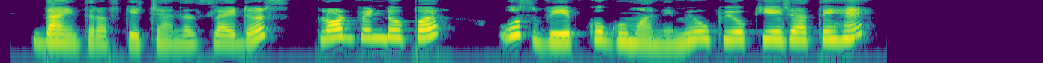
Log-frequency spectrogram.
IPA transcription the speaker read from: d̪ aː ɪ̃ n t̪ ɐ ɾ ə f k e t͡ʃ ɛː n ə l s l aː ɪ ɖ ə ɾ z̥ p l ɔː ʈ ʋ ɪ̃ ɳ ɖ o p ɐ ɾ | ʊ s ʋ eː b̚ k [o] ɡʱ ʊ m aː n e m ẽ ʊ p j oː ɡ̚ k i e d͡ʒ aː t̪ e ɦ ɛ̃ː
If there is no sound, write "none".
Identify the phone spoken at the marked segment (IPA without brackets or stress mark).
o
